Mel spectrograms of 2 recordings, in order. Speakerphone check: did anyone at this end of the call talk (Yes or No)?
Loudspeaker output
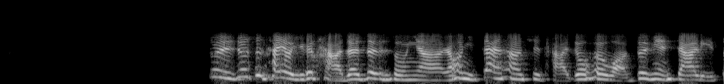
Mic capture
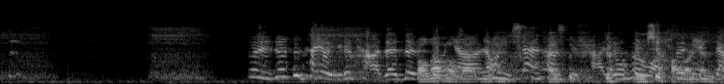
Yes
